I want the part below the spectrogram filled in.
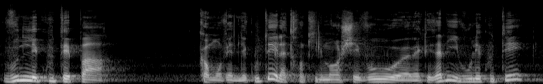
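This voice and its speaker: A man's voice: medium pitch, sing-song, a little fast, darkish tone. A man hosting a television interview, recapping and prompting his guest's story. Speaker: television host.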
